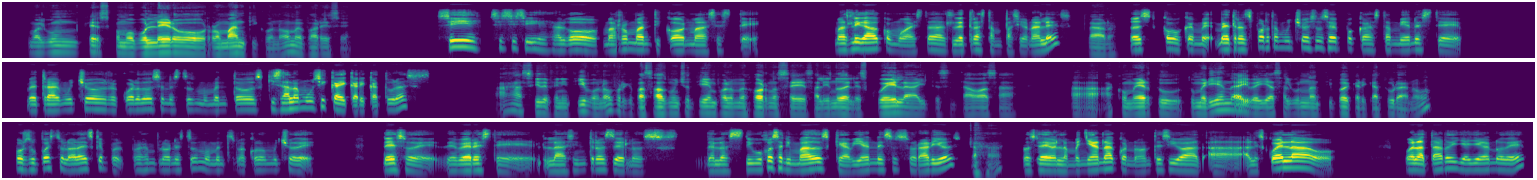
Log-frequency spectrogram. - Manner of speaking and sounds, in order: none
- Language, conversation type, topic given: Spanish, podcast, ¿Qué música te marcó cuando eras niño?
